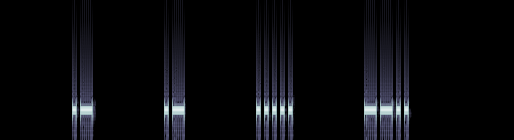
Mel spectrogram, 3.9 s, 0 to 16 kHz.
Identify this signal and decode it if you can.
Morse code, heard as a keyed tone, about 40 wpm, spaced as for 14 wpm, 700 Hz. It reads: AA5Z
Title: USA Call Signs - 4 Characters - 6x Character Spacing - 40wpm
